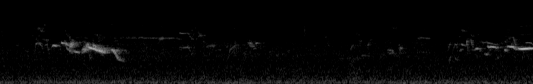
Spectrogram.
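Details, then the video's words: Red-wattled lapwing chicks (Titehari): a loud, plaintive call slurring steeply downward near the start, then quiet with scattered faint chirps, and a second falling call at the close. "Red wattled (Titehari)Baby|Bird sounds|Cute Titodi Baby|"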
